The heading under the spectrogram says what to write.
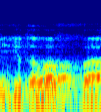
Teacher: مَّن يُتَوَفَّى، مئی میں ادغام ناقص ہے، غنہ کریں گے، یتوفا، واو کو فا سے ملائیں گے، فا کو 2 حرکات لمبا کریں گے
